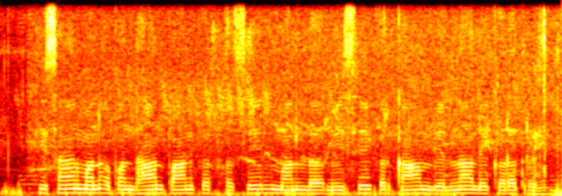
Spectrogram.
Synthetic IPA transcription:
kɪsaːnmənəpənd̪ʱaːnpaːnkəɾpʰəsiːlmənləmiːsekəɾkaːmbeːlnalekəɾət̪ɾəɦẽ

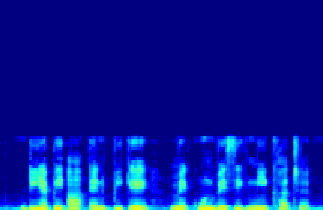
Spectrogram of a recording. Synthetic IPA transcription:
ɖiepiʔaenpike | mẽkunbesiknikʰət͡ʃʰɛ̰

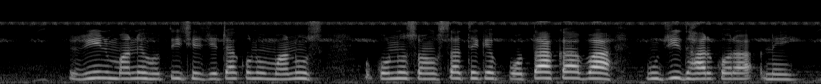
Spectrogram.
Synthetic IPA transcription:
ɾinmaneɦot̪it͡ɕʰed͡ʑeʈakonomanuʃ | konoʃɔŋst̪ʰat̪ʰekepɔt̪akaba | kũd͡ʑid̪ʱaɾkɔɾanej

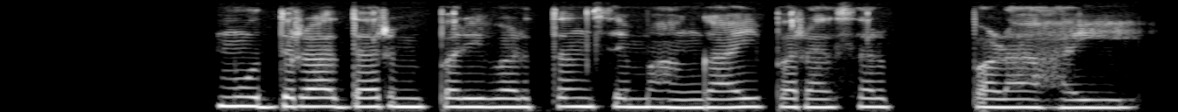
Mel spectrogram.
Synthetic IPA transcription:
mʊd̪ɾad̪əɾmpəɾɪʋəɾt̪ənseməɦə̃ŋɡaːipəɾasəɾ | pəɽaɦəi

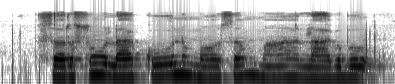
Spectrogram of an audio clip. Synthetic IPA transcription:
sɐɾsũːlaːkuːnmoːsəmːãːlaːɡbuː

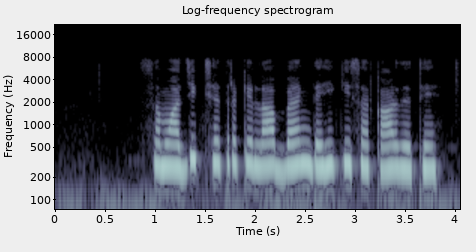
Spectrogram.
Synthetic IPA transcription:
saːmaːd͡ʒɪk̚kʃeːt̪ɾəkelaːbːɛ̃ːŋkd̪eɦikisəɾkaːɾd̪eːt̪ʰeː

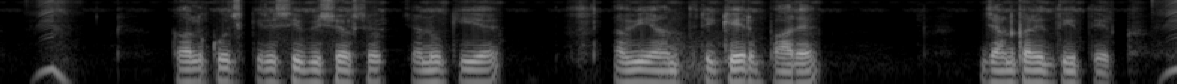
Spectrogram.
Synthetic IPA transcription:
kəlkʊt͡ʃʰkɾɪsibɪʃəkʃək̚t͡ʃənukie | əbʱijãːnt̪ɾikeɾbaːɾe | d͡ʒaːnkaːɾid̪it̪eɾkʰ

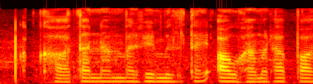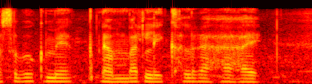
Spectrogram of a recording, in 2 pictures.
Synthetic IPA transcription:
kʰɔt̪anəmbəɾbʱimilt̪əɔuɦəmɾapasbukmenəmbəɾlikʰəlɾəɦaɦɛɪ

